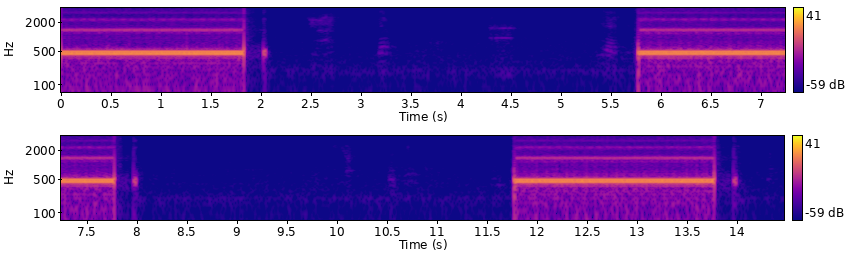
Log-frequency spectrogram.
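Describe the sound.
Telephone ringback tone heard while a call is transferred: three long, steady buzzing rings of about two seconds each, separated by roughly four seconds of silence.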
